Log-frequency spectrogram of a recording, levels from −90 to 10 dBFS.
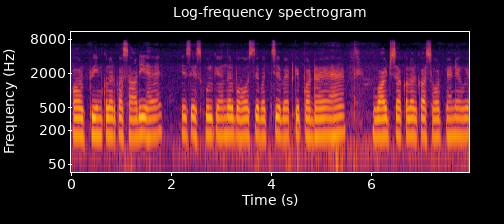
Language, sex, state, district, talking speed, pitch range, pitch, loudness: Hindi, male, Bihar, West Champaran, 190 wpm, 160-165 Hz, 160 Hz, -15 LUFS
